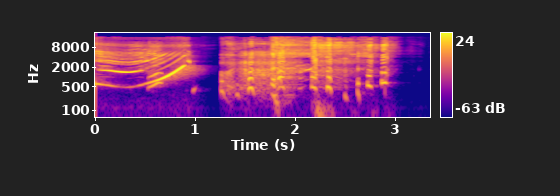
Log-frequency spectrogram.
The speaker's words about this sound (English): You have a slide whistle. Why do you have a slide whistle?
